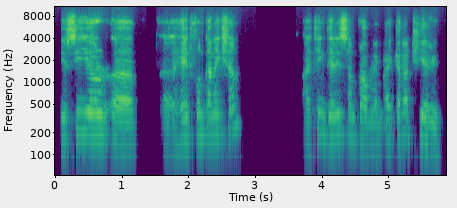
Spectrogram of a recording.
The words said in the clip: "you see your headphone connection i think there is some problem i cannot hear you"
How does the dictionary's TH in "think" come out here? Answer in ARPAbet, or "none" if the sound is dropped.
T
